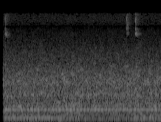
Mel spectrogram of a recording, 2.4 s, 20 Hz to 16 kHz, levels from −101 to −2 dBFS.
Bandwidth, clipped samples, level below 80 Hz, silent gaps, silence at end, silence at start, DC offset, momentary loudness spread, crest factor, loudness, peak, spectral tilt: 11.5 kHz; under 0.1%; -76 dBFS; none; 0 s; 0.05 s; under 0.1%; 1 LU; 16 dB; -55 LUFS; -38 dBFS; -4 dB/octave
